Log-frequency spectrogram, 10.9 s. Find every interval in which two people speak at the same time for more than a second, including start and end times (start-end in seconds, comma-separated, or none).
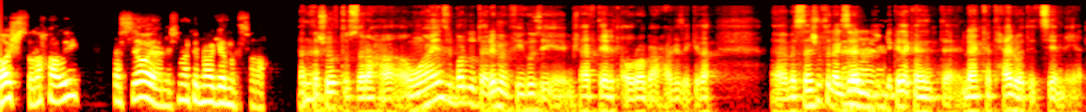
none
